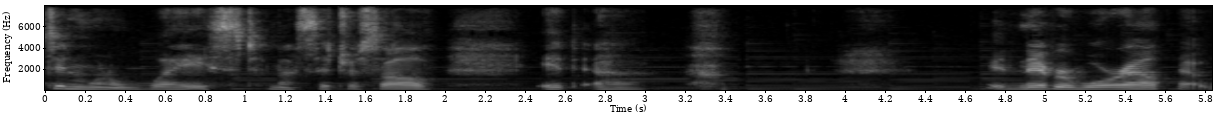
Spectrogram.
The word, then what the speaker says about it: Citrusolve: When I was finished transferring the whole image, here's that Citrusol. I wanted you to see that that's what I'm using. And Citrusolve, S-O-L-V, I'm saying it wrong, Citrusolve.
